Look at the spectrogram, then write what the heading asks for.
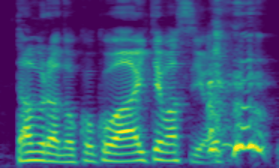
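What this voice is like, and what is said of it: Poor imitation of another person's voice. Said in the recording (Japanese): “モノマネひどかったですよ。 ... 似てない”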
